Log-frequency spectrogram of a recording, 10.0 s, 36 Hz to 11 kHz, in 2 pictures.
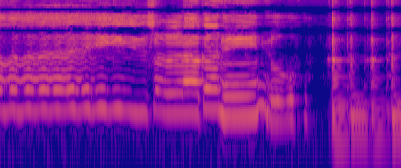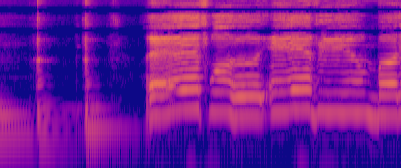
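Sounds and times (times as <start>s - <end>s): person singing blues: 0.0s - 10.0s
plucked guitar notes: 4.0s - 6.8s.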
